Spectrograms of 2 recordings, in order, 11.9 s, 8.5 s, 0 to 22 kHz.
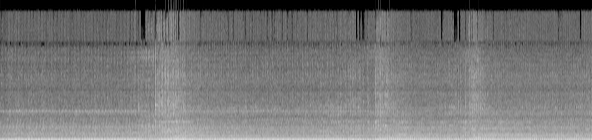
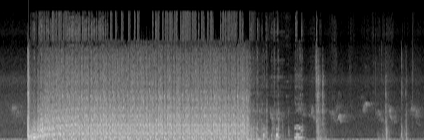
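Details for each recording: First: Husqvarna YTH20F42T repowered with a Briggs 21HP V-twin, after loosening the stuck fuel solenoid: settles from a lumpy choke run, then off choke revs cleanly with each throttle blip and holds steady without stalling. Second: Husqvarna YTH20F42T lawn tractor repowered with a Briggs 21HP V-twin, choked and not started in an unknown time: steady starter cranking at about four beats a second never catches, though fuel reaches the carburetor.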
